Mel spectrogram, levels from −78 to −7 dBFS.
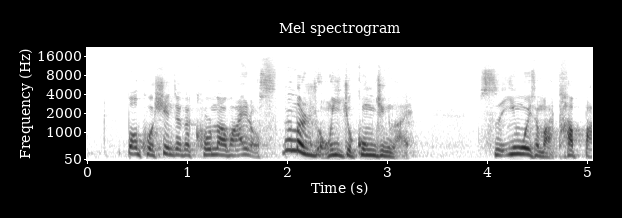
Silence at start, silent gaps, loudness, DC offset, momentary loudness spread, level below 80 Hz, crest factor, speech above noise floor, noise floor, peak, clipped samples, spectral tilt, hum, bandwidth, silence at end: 0.4 s; none; -29 LUFS; under 0.1%; 13 LU; -80 dBFS; 18 dB; 38 dB; -66 dBFS; -12 dBFS; under 0.1%; -7 dB/octave; none; 15 kHz; 0 s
